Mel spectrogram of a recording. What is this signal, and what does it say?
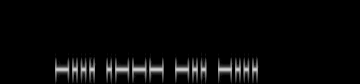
Morse code, heard as a keyed tone, about 28 wpm, 700 Hz. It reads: BJDB
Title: Four Challenging Letter-Number Combinations 28wpm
